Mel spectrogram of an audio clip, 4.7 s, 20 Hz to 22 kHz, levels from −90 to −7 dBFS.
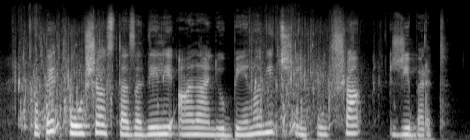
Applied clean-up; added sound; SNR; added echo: neural mask model RNNoise.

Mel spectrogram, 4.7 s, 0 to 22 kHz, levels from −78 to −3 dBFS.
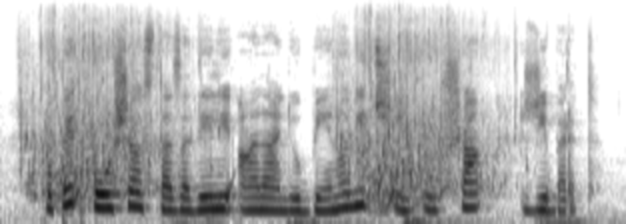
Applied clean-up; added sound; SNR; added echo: none; Splash, splatter; 10 dB; none.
